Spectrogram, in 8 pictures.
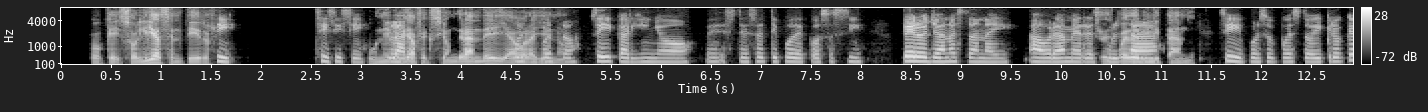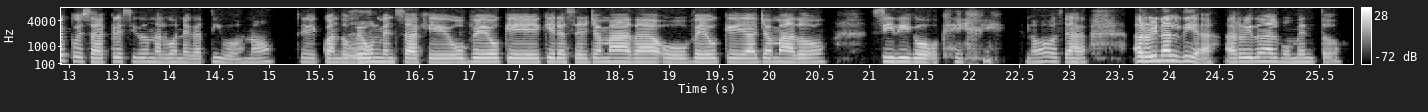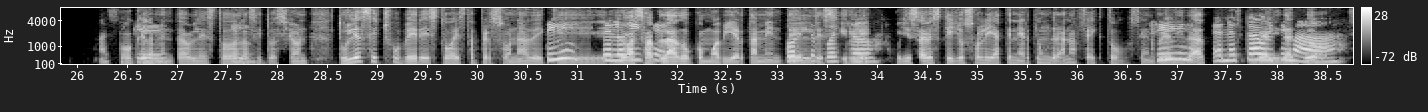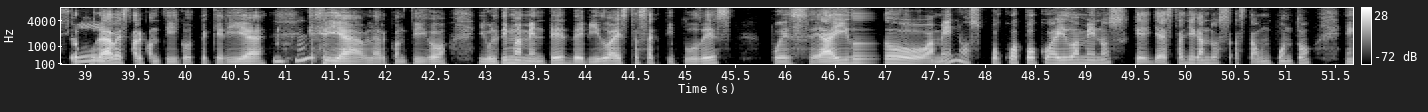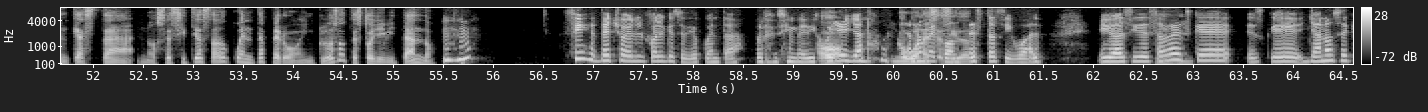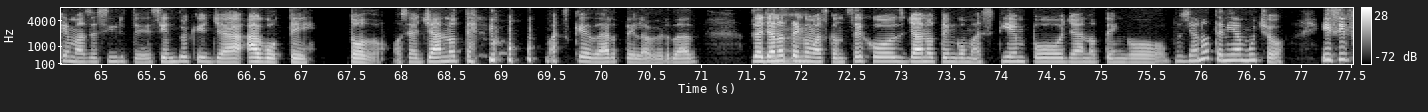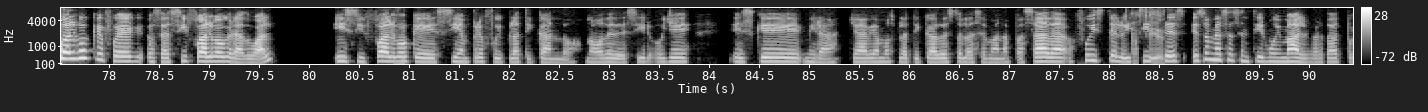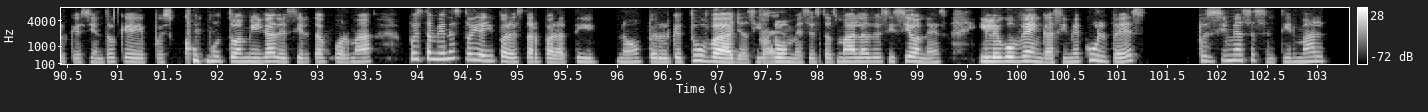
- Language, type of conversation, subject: Spanish, advice, ¿Cómo puedo alejarme de una amistad tóxica sin sentir culpa?
- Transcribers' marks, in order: chuckle; laughing while speaking: "quería"; other noise; laughing while speaking: "porque, sí me dijo: Oye, ya no ya no me contestas igual"; stressed: "agoté todo"; laughing while speaking: "tengo"; laughing while speaking: "como"; tapping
